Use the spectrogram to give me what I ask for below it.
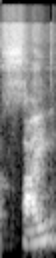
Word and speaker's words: psi: is given as इसको साइन बोलते हैं. जो सिंबल है ना, ये साइन बोलते हैं. स्पेलिंग इसकी पी से चालू होती है, पी साइलेंट है, साइन.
